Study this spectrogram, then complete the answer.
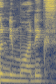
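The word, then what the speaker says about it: mnemonics: इसको जो प्रोनाउंस करना है वो निमोनिक्स है, हम निमोनिक्स बोलते हैं।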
